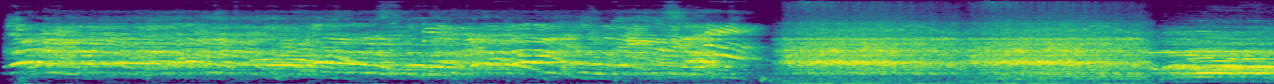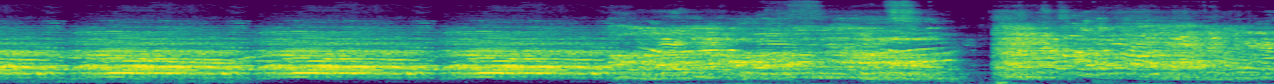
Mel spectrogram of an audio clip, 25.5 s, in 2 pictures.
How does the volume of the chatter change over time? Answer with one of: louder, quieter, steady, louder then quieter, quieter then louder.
steady.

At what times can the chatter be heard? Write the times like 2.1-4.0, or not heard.
0.0-25.4.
